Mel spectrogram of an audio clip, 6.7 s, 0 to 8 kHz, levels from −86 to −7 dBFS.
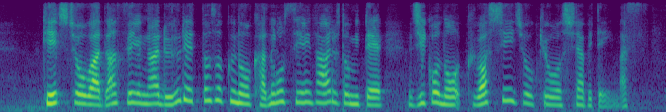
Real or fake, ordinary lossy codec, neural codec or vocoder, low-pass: fake; none; codec, 16 kHz in and 24 kHz out, 0.8 kbps, FocalCodec, streaming, 65536 codes; 7.2 kHz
